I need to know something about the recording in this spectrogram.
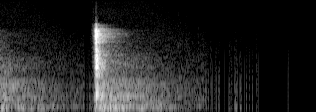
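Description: A single short, sharp click about two-thirds of a second in; otherwise near silence.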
